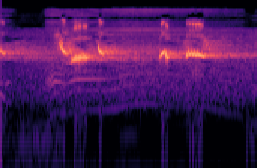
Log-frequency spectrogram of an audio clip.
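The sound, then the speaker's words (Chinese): Birds chirp in a forest, giving a few short, high tweets in quick bursts over a steady, soft hiss of background ambience. No one speaks. “这是森林的声音”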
